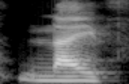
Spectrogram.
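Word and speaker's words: knife: तो सिंपल नियम है के के बाद यदि एन होता है तो हम के को नहीं पढ़ते नो के के बाद एन आया नॉक के बाद एन आया नाइफ हम इन्ह पढ़ेंगे नहीं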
